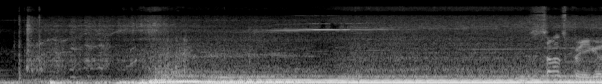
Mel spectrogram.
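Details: Start and idle of a BMW E60 M5 V10 after installing VANOS solenoids and reassembly, engine not yet at operating oil and coolant temperature: cranks briefly, catches cleanly, settles into a steady, even idle with no stumble or miss; normal start and idle.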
